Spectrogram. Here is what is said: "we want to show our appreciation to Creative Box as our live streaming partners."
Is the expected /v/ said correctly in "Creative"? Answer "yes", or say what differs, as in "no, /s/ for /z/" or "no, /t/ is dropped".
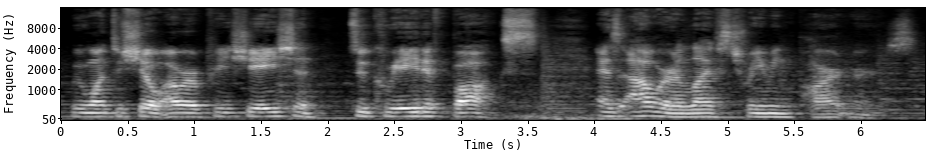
yes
